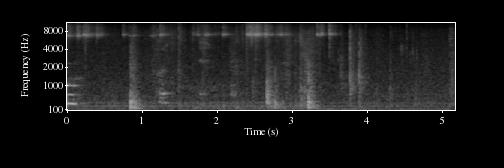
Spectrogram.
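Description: A small bell on a cat wand toy jingling faintly as it is waved, with a few sharp knocks on a hardwood floor as a kitten pounces at it.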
